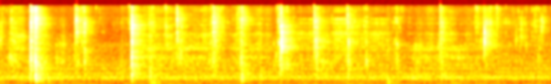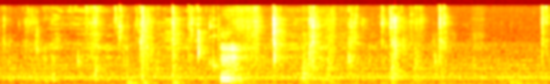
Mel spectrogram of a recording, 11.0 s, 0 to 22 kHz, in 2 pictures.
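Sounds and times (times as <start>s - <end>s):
man chewing with mouth smacks: 0.0s - 11.0s.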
